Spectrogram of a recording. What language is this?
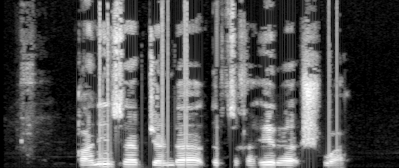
Pashto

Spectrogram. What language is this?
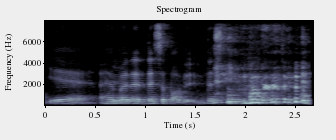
English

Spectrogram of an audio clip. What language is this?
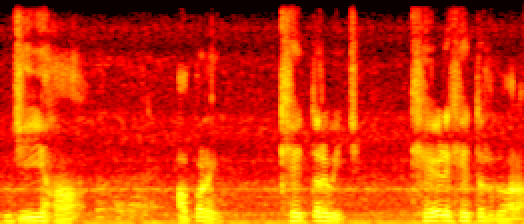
Punjabi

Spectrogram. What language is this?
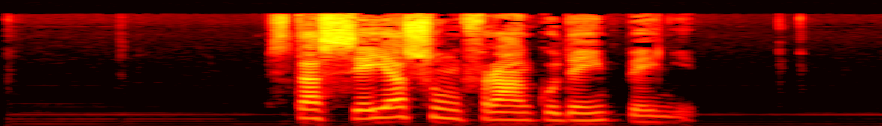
Ligurian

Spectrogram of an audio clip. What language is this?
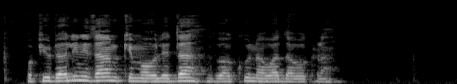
Pashto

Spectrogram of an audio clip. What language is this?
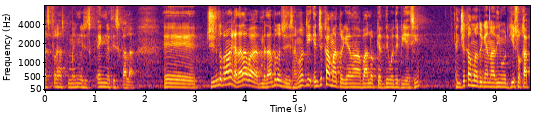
Greek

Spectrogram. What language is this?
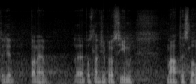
Czech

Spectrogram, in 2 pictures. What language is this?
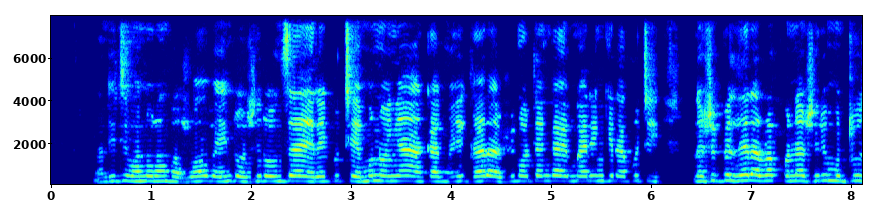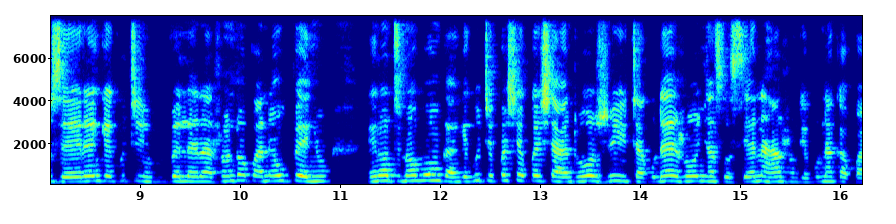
Ndau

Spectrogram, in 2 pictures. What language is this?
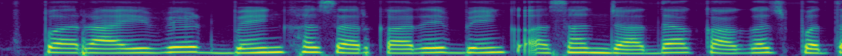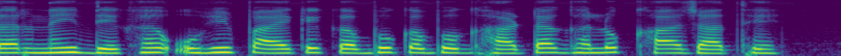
Chhattisgarhi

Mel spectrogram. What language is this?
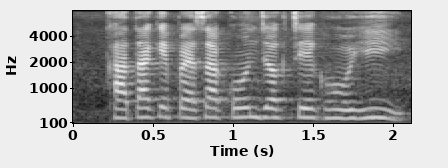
Chhattisgarhi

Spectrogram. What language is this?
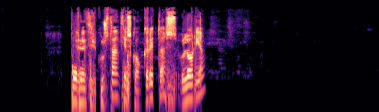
Galician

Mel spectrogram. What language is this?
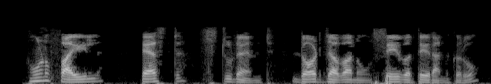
Punjabi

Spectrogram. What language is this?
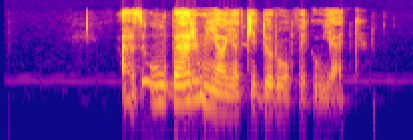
Persian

